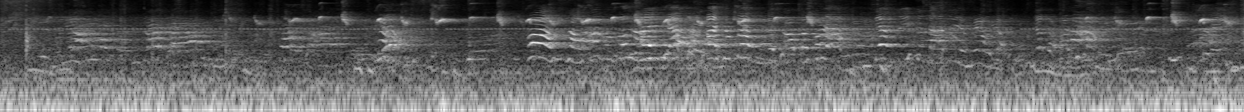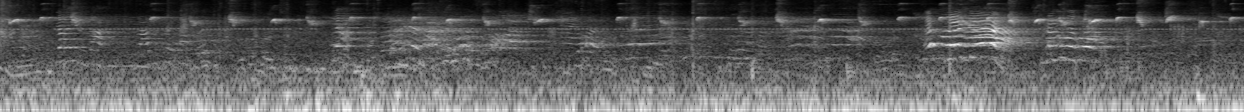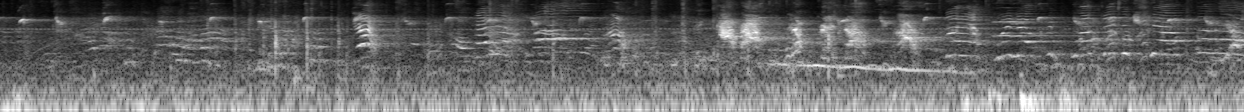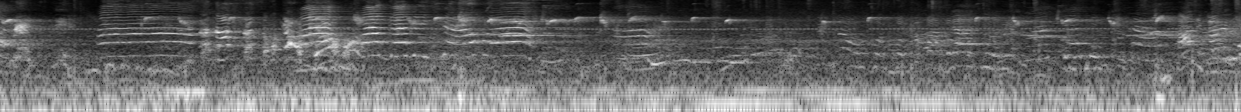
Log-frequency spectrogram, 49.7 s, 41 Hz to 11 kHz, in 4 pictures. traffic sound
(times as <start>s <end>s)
24.5s 49.7s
